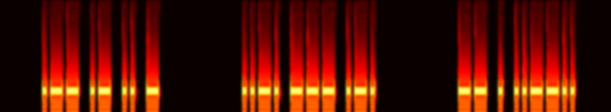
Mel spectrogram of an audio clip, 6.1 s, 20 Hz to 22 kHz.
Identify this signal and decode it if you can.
Morse code, heard as a keyed tone, about 32 wpm, 700 Hz. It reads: WAIT FOR ME?
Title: 3x Word-Spacing - Sentences from Top 500 Words - 30wpm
